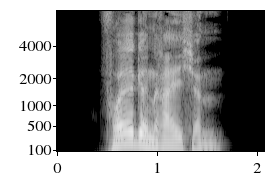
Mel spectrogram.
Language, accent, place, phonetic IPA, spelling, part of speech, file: German, Germany, Berlin, [ˈfɔlɡn̩ˌʁaɪ̯çm̩], folgenreichem, adjective, De-folgenreichem.ogg
- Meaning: strong dative masculine/neuter singular of folgenreich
